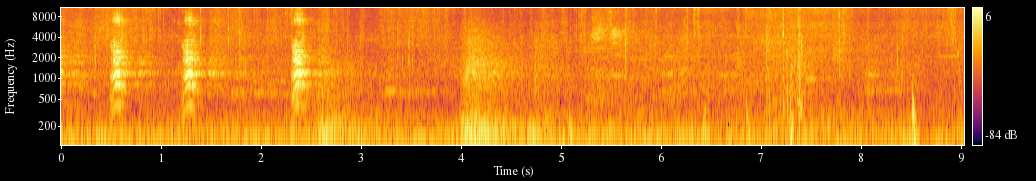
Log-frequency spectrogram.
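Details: A cream-colored, black-tongued Phu Quoc Ridgeback gives three short, sharp barks, followed by murmured voices and background noise.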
